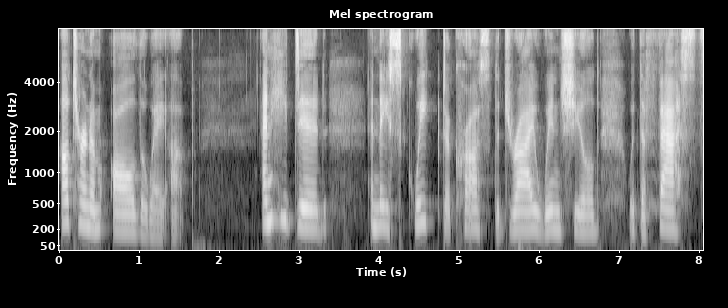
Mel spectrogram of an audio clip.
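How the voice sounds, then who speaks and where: Woman reading her own story out loud, super slow n deliberate, dramatic, kinda wry. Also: medium pitch. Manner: deliberate, theatrical delivery with wry humor. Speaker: writer and storyteller. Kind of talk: reading a personal story aloud, dramatic scripted narration.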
